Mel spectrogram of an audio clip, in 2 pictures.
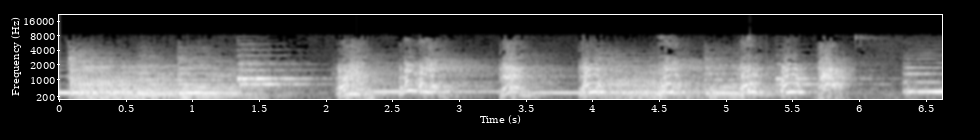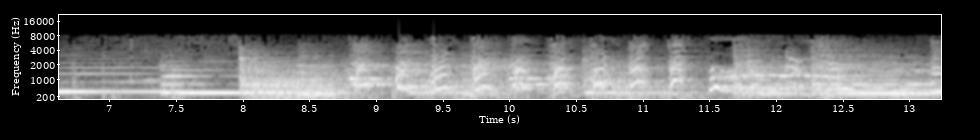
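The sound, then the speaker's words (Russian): A dog named Martin, bought as a puppy from a breeder, barks repeatedly in quick bursts, mixing sharp woofs with higher whining yelps, loud throughout with only brief pauses between volleys. “А потом мы узнали, что Артур Челенгаров, известный, тоже хотел купить именно этого щенка.”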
